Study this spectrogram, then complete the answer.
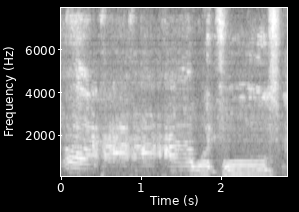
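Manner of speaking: slow, soft gloating cackle; mock villain laugh. Mets mocked as gloating villains.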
